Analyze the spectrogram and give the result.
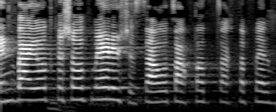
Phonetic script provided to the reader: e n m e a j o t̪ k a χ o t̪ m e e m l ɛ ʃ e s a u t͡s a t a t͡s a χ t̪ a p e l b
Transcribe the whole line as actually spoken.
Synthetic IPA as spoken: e n b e a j o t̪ k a ʃ o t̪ m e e l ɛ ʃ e s a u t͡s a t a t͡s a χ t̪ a p e l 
